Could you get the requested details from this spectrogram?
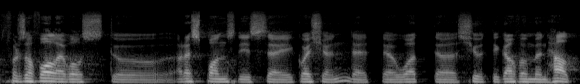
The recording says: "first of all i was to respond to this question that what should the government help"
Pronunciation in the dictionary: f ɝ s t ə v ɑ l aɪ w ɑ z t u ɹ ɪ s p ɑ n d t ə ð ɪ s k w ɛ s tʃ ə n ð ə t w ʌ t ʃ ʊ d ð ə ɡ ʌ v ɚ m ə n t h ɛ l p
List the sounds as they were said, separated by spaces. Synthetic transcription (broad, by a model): f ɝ s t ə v ɑ l aɪ w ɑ s t u ɹ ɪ s p ɑ n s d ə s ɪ k w ɛ s tʃ ə n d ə t w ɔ t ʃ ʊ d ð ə ɡ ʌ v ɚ m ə n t h ɛ l p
